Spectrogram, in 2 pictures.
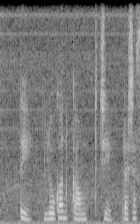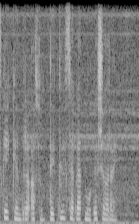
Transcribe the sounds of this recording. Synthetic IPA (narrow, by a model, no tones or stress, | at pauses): t̪e | loɡankauɳʈt͡ɕepɾəɕaskekːend̪ɾə̰ʔəsuːnt̪et̪ʰiːlsəɡɭjat̪moʈʰeɕəɾaɦe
